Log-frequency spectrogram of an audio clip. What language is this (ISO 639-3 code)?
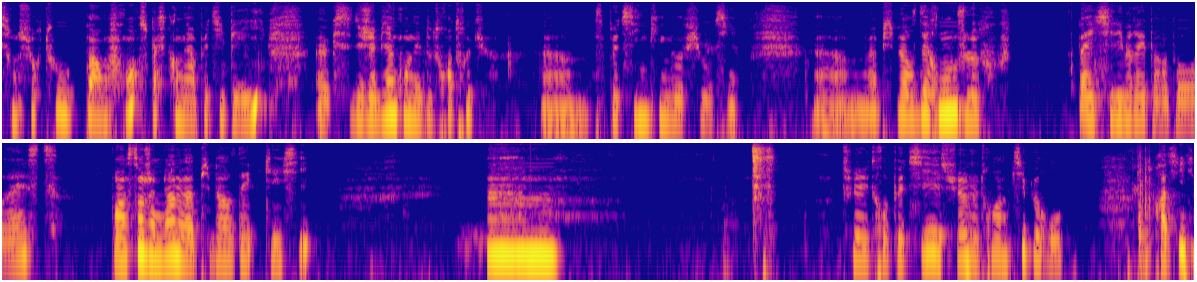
fra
